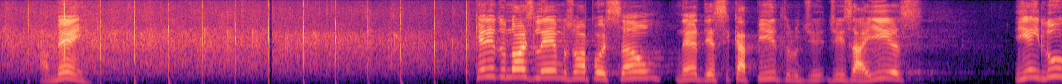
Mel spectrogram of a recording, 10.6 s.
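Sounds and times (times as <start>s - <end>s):
audience applause: 0.0s - 5.0s
speech: 0.4s - 1.0s, 4.8s - 9.2s, 10.1s - 10.6s.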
